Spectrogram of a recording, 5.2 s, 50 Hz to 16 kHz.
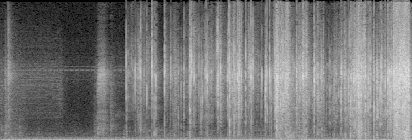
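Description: Foil wrapper of a 2018-19 Upper Deck Trilogy hockey card pack being torn open and crinkled by hand. The crackling starts about a second and a half in and grows louder to a peak near the end.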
